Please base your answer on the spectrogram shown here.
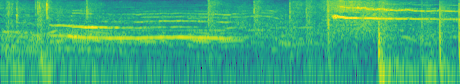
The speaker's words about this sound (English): Fireworks explode above the ship.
